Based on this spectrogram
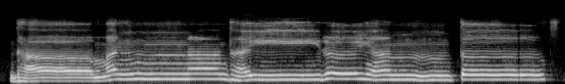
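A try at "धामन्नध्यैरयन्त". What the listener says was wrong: Last में फिर गलत हो गया, मन्नध्यय है ये, ध आधा और य में दो मात्रा है। ध्ययी, मन्नध्यय है ये, ध आधा है,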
